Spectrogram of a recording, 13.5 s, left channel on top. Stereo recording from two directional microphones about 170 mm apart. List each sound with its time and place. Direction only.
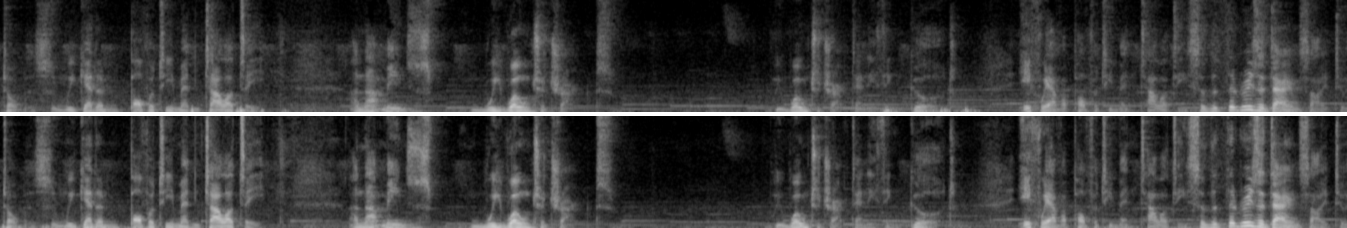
0.0 s speech: 35° right (ahead or behind)
7.8 s speech: 40° right (ahead or behind)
